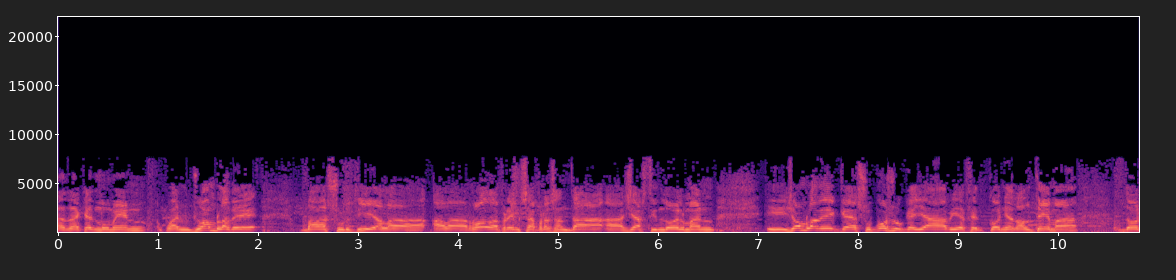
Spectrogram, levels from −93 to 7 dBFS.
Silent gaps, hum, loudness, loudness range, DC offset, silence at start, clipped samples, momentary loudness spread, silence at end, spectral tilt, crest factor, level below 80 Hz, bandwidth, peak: none; none; -20 LUFS; 1 LU; under 0.1%; 0 s; under 0.1%; 6 LU; 0 s; -4 dB/octave; 16 dB; -54 dBFS; 8 kHz; -4 dBFS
